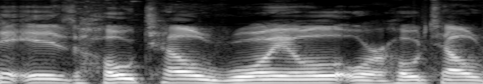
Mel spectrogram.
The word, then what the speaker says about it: Royal: Number 7 is Hotel Royal, or Hotel Royale. It's spelled Royal, but people have been calling it Royale since the beta.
